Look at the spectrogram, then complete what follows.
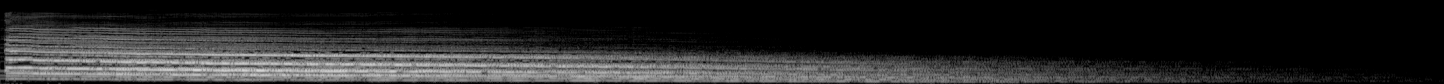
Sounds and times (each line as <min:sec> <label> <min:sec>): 0:00.0 Girl screaming 0:02.1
